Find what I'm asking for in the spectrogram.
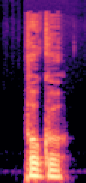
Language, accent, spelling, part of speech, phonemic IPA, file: French, France, pogo, noun, /pɔ.ɡo/, LL-Q150 (fra)-pogo.wav
- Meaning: pogo (corndog on a stick)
